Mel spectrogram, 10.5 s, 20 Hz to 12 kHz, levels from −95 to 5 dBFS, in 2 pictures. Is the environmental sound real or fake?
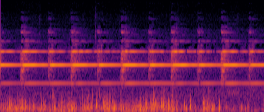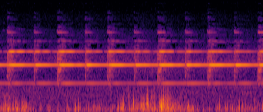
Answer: real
